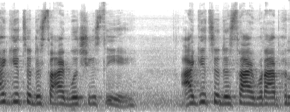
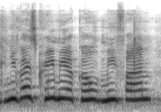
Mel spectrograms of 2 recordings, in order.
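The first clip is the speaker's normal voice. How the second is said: mock begging; 10 semitones higher, 3 dB louder than usual. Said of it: "I'm not saying".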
